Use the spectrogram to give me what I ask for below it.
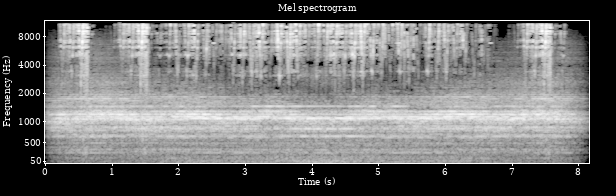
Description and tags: Vartanian Méréthy 2016 2017 Ovni
Selection of a portion of the sound
I copy paste the start of the sound 3 times (2 at the beginning and one at the end)
Then I add a wahwah effect.
Adding a new track
I add reverb + wahwah effect to this track
I copy paste and change the direction at the end with a amplification over the entire track 11.8 db
I add Ban and Treble and a Paulstretch Effect 3 effect
And a melt closing and opening melt.
Typologie de Pierre Schaeffer : Itération Tonique N'' puis Silence puis Son Continu Conplexe X
Analyse morphologique des objets sonores de Pierre Schaeffer :
1 ) Masse
Son cannelés
2 ) Timbre Harmonique
Acide
3 ) Grain
Rugueux
4 ) Allure
Mécanique
5 ) Dinamique
Graduelle
6 ) Profil mélodique
Serpentine
7 ) Profil de masse
Site : variation de hauteurs
science, fiction, sci-fi, alien, UFO, metal, vehicle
